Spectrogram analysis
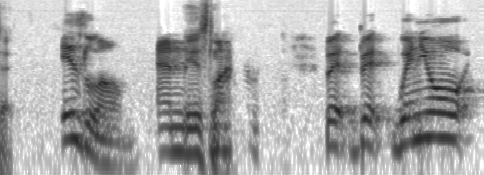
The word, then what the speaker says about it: Islam: It's Islam. It's Islam. Yeah. It's a z.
